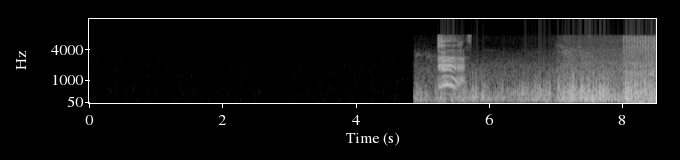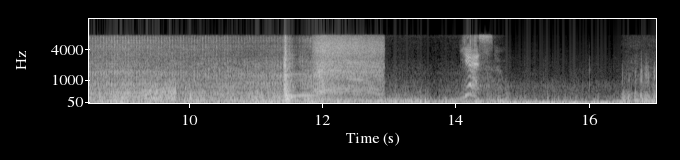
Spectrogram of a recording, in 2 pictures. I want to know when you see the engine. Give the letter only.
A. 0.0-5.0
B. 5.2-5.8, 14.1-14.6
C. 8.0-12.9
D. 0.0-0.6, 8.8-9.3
C.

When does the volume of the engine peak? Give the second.
12 s.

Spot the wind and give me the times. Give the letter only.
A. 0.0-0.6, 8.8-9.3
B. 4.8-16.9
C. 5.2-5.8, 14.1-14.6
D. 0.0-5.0
B.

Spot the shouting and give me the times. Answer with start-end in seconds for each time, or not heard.
5.2-5.8, 14.1-14.6.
